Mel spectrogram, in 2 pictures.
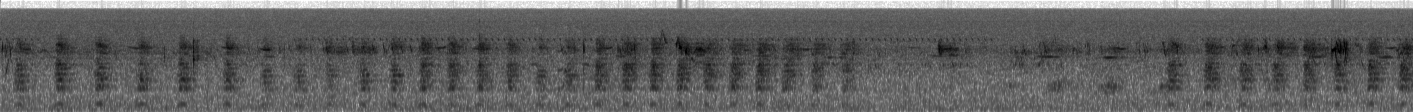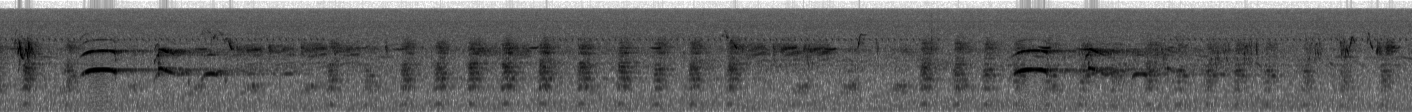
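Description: Birds calling: long runs of quick, repeated short notes, with a few louder swooping calls on two pitches at once, the loudest about halfway through and again near the end.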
